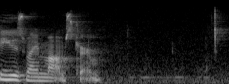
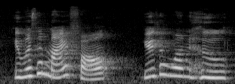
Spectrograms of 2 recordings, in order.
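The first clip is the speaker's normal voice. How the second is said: angry protest; 10 semitones higher, 6 dB louder than usual. Acted. Scarlet arguing with Finn, high indignant protest. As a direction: fire back defensively.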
